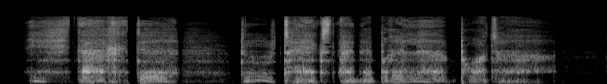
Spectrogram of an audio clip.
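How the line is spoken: Breathy whisper. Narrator (German): hauchte Greyback

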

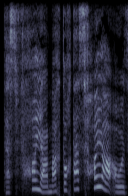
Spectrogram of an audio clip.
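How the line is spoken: Shouting. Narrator (German): schrie

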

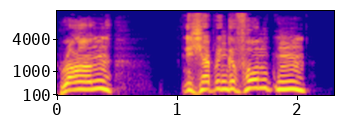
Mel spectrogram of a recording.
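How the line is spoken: Called over shoulder. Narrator (German): rief über die Schulter

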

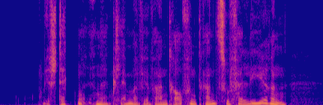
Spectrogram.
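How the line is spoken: Quiet voice. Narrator (German): sagte Tonks mit leiser Stimme

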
